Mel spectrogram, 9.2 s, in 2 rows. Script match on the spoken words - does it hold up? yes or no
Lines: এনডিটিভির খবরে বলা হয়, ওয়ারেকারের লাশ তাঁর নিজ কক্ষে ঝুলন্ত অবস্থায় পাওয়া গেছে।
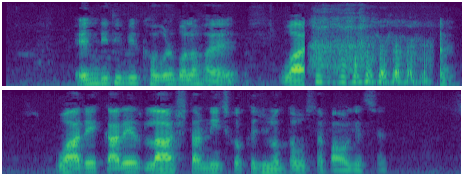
yes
